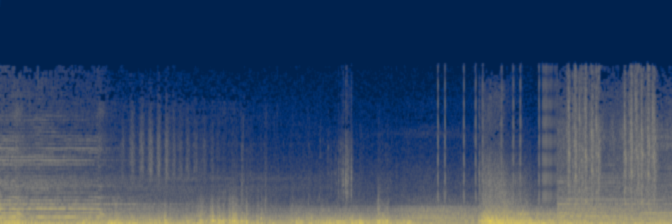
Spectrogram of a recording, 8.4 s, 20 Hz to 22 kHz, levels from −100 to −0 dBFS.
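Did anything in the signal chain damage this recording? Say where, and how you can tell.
Yes. GSM signalling bursts, 5.46 to 6.75 s: galloping ticks and short 217 Hz buzzes, roughly 20 dB down, as analogue wiring rectifies a nearby phone's radio bursts.

GSM phone buzz, 6.77 to 8.35 s: a steady, raspy 217 Hz buzz about 30 dB below the signal. The same analogue pickup continues once the phone enters a call.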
